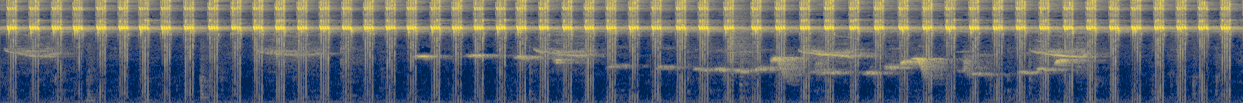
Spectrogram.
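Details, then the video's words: Steady, rapid, high cricket chirps, about four a second, recorded for songbird training, continue while a series of softer, lower whistled notes steps up and down in the background through the middle of the clip. "ASLI SUARA JANGKRIK BUAT MASTERAN BURUNG"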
